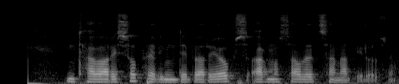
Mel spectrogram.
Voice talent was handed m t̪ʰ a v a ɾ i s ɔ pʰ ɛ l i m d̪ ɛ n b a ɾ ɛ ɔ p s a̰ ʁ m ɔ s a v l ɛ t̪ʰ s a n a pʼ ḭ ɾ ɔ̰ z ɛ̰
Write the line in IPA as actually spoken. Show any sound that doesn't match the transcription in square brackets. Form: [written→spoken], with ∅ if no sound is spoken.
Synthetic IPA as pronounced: m t̪ʰ a v a ɾ i s ɔ pʰ ɛ l i m d̪ ɛ [n→∅] b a ɾ ɛ ɔ p s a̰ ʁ m ɔ s a v l ɛ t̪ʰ s a n a pʼ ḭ ɾ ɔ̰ z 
